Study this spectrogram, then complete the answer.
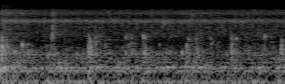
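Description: Egg curry (muttai kuzhambu) bubbling in a pot on the stove, a steady soft simmer with faint scattered pops, quiet and close, with no talking.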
